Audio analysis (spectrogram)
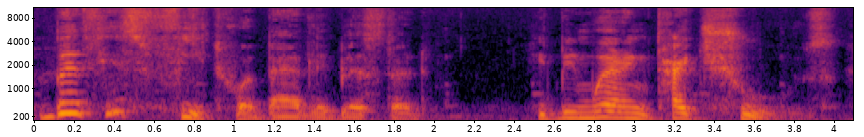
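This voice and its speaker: An actor playing an earnest, methodical police detective with an English accent, reporting facts briskly in a radio drama. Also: male voice, medium pitch, wildly swooping pitch. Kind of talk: BBC radio drama acting.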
